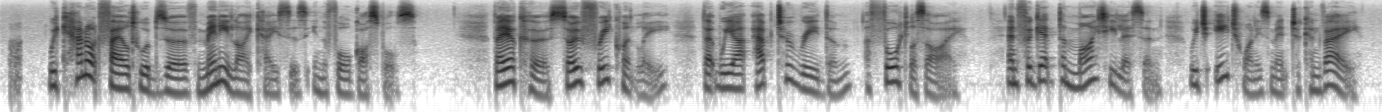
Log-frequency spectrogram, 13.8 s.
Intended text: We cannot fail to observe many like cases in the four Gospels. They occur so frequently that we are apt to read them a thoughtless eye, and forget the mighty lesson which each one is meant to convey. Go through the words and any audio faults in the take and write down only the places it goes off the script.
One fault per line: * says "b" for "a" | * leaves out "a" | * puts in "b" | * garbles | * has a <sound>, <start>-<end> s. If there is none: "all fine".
* has a laugh, 0.1-0.2 s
